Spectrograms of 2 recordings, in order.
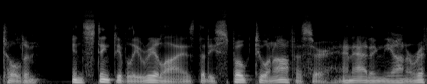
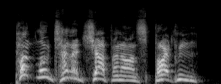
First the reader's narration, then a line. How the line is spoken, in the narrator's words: an irritated voice snapped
